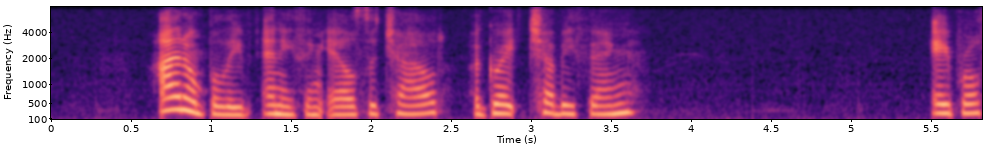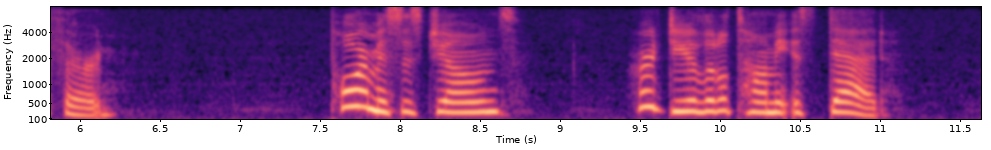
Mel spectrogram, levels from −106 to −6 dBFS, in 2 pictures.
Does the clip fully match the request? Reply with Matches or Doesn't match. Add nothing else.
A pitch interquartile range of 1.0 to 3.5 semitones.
Doesn't match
